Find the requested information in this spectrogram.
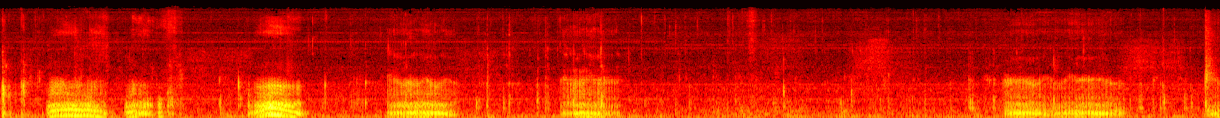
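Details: Chihuahua puppy trying to take a bone from a larger adult dog that will not give it up, indoors. Six bursts of deep rumbling growls, each about a second long, with short quiet gaps between them.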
